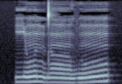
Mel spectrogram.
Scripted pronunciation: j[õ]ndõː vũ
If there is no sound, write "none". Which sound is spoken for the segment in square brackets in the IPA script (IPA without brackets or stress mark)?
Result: ũ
